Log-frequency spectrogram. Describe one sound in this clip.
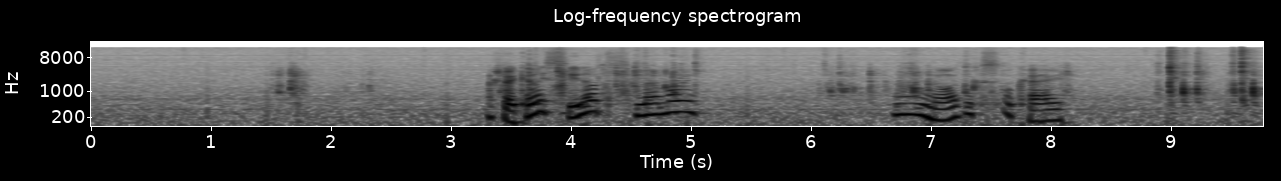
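Keys clack on a computer keyboard.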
